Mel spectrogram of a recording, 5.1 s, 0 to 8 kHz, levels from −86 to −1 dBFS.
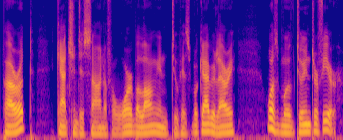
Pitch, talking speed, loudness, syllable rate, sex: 105 Hz, 185 wpm, -20 LUFS, 6.5 syllables/s, male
